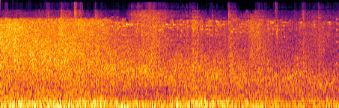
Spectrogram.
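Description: A loud, sustained roaring explosion effect during a tabletop role-playing game session, with dense low rumble and broad crackling noise filling several seconds and fading only slightly, with no talk over it.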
